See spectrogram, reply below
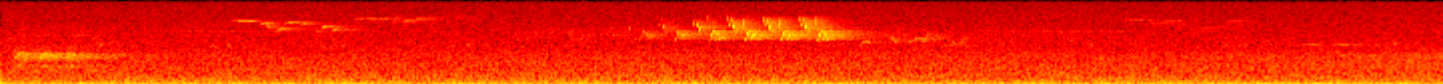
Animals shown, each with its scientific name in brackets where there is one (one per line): Brown Creeper (Certhia americana)
Dark-eyed Junco (Junco hyemalis)
Tufted Titmouse (Baeolophus bicolor)
Golden-crowned Kinglet (Regulus satrapa)
Scarlet Tanager (Piranga olivacea)
Ovenbird (Seiurus aurocapilla)
American Crow (Corvus brachyrhynchos)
